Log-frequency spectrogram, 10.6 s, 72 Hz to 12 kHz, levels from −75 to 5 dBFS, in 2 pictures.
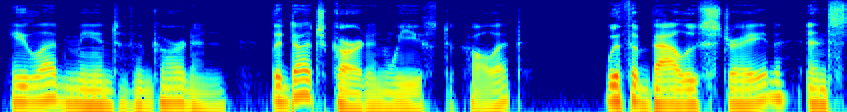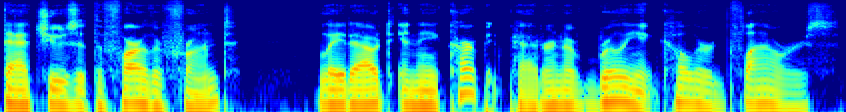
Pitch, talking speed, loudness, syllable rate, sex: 100 Hz, 175 wpm, -21 LUFS, 5.2 syllables/s, male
